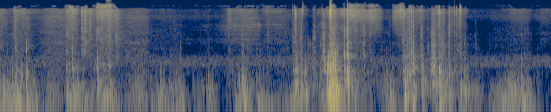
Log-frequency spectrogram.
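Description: Cardboard packaging being handled: irregular rubbing, scraping and rustling of a toy's printed box and its cardboard shipping carton, with a louder bump about five seconds in.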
